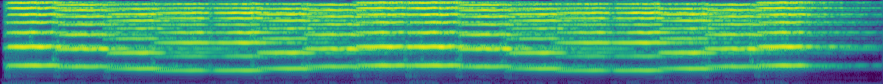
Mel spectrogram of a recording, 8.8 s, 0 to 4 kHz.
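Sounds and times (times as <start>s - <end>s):
high musical scale: 0.1s - 8.8s.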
